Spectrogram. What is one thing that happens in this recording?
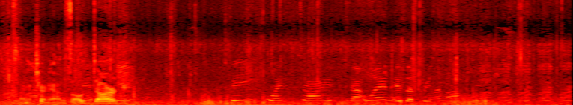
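A young woman calls out from a short distance away outdoors.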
